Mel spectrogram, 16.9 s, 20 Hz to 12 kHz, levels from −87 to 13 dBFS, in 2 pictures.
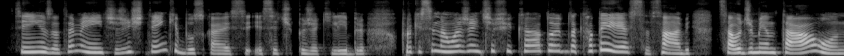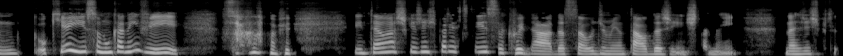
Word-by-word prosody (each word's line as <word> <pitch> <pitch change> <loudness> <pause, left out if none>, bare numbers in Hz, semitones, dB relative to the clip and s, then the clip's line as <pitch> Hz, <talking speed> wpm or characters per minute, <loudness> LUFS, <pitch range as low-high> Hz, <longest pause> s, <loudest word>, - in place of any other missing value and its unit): Sim, 285 0 +4
exatamente. 260 0 0
A 225 - -6
gente 285 +3 0
tem 320 +5 -2
que 370 -3 -2
buscar 220 -4 -3
esse 180 -1 -8
esse 190 +2 -7
tipo 205 +1 -9
de 185 -2 -3
equilíbrio, 185 0 -5 0.3
porque 295 +1 -3
se 350 +5 -3
não 310 -3 +4
a 320 - +2
gente 335 0 -1
fica 335 0 -2
doido 340 -2 0
da 330 - +1
cabeça, 315 - +3
sabe? 200 -2 +4 0.3
"Saúde 240 0 +5
mental, 255 +3 +6
hum, 205 -4 +1 0.2
o - - -4
que 270 +11 -5
é 385 - +3
isso? 310 -3 +3
Eu 285 - +4
nunca 275 +3 +3
nem 300 +6 -1
vi." 240 - 0 0.4
Sabe? 220 -6 -3 0.6
Então, 235 +4 -2
acho 295 0 -3
que 300 - -6
a - - -3
gente 295 0 -3
precisa 295 -4 -6
cuidar 180 -9 0
da 170 +1 -4
saúde 175 +1 -5
mental 170 -1 -2
da 170 +2 -1
gente 165 -1 -5
também, 80 -2 -11 0.5
né? 170 - -2
A 170 - -3
gente 175 0 -8
pre - - -24
255 Hz, 180 wpm, -23 LUFS, 195-300 Hz, 0.6 s, mental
